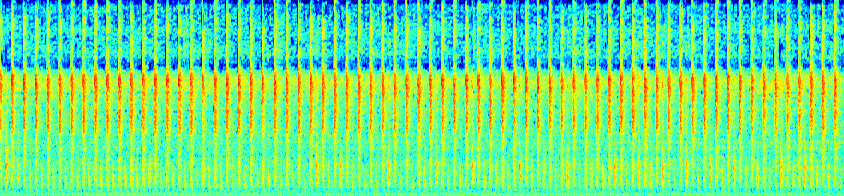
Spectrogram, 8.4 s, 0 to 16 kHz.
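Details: 1995 Toyota Celica ST idling after an oil change and spark plug replacement: a loud, steady ticking knock about twice a second over a rough idle, on engine rhythm; it seems to come from one spot, and its cause isn't pinned down.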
